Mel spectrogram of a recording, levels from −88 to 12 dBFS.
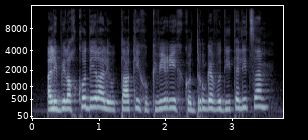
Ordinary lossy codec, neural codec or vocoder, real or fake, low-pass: none; none; real; 14.4 kHz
